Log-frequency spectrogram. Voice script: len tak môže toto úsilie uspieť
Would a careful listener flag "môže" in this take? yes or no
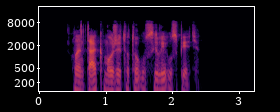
no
